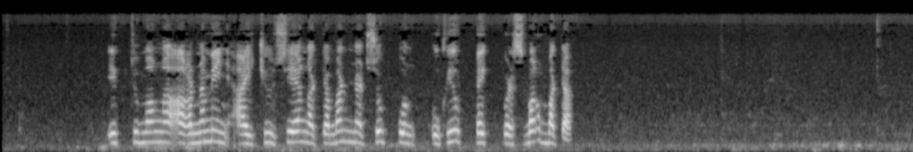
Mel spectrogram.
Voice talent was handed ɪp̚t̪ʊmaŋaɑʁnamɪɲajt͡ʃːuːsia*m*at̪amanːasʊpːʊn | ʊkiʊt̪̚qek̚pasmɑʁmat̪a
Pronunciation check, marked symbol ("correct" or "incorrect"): incorrect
